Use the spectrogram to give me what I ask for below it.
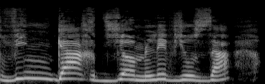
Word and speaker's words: Wingardium Leviosa: « Il faut dire Wingardium Leviosa en accentuant bien le « gar ».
